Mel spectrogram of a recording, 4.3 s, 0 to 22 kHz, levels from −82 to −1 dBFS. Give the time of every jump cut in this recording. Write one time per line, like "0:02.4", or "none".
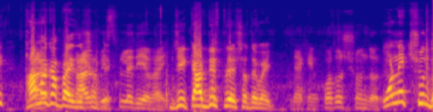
none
